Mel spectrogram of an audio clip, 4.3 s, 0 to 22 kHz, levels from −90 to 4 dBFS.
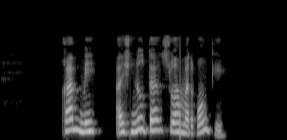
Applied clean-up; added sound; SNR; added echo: none; none; none; none.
